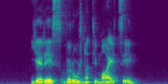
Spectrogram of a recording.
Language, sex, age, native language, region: Slovenian, male, 18-29, Slovenian, Drava region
